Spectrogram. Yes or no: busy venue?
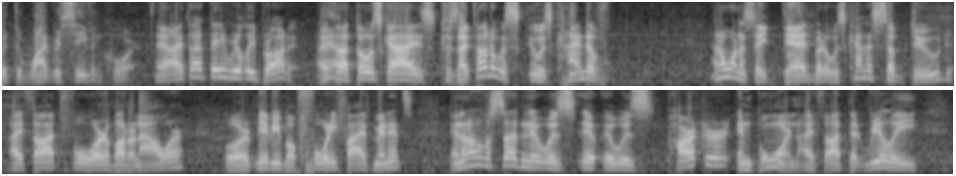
yes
